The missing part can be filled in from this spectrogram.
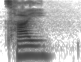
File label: "cai2", chaoyang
